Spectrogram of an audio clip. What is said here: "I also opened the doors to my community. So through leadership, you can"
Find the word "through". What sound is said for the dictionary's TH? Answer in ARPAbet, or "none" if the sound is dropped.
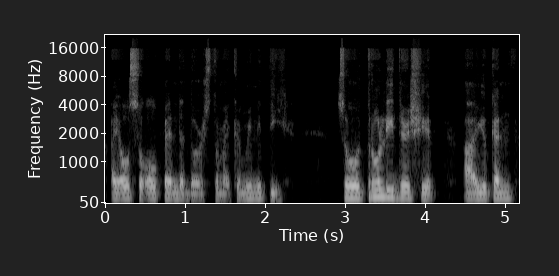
T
